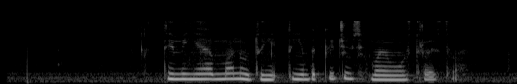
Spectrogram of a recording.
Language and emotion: Russian, neutral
